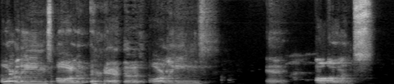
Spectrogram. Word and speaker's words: Orleans: New Orleans. Hollywood these nuts. Orleans. It's supposed to be Orleans, but you know us. That shit say New Orleans, but it's Orleans.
